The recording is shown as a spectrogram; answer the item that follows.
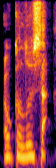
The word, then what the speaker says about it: Okaloosa: Okaloosa Island.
